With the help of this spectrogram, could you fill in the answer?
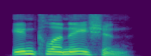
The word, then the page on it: inclination: ìnklənéiʃən; インクラネイション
